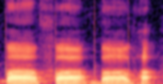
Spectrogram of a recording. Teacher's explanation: जिन वर्णों का उच्चारण ओठों से होता है उन्हें ओष्ठ व्यंजन कहा जाता है। जैसे प फ ब भ तो आपने देखा होगा अगर आप उच्चारण कर रहे होंगे तो इनमें आपके पूरे ओठ का यूज किया जा रहा है।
